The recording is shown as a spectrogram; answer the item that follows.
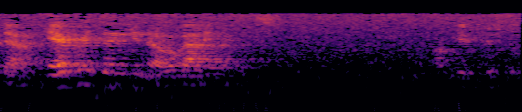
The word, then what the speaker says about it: Emmaus: Emmaus, right? And you can spell it even. E-M-M-A-U-S.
